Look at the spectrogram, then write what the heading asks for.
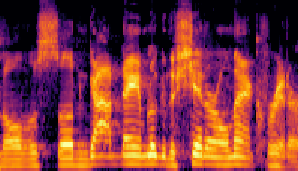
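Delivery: put-on southern twang. Joking about picking up a southern twang: put-on southern twang. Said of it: "southern twang going".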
